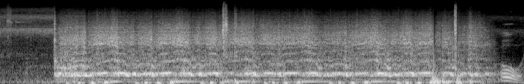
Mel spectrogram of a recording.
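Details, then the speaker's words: 1968 Oldsmobile Toronado 455 big block, sat in a barn 44½ years, cranking with the exhaust not hooked up: uneven starter churning broken by sharp backfire pops, and it never starts; wrong firing order suspected, not confirmed. "okay let's check our firing order yeah shouldn't be uh poofing like that"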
